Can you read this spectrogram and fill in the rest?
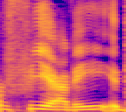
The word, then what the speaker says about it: Fieri: Guy Ferrari, you guys know who he is? – Yes. – The chef? – Guy Fieri? – Or Fieri. There's no T in it.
